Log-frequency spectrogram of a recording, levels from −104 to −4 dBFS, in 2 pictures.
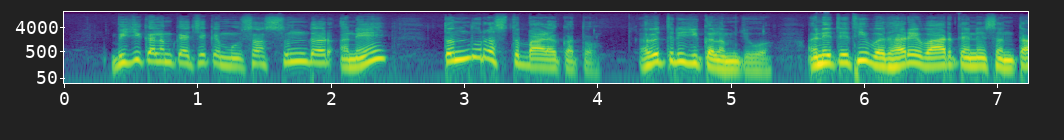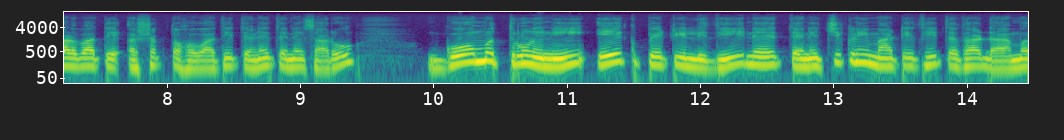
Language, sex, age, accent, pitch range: Gujarati, male, 50-69, native, 115-180 Hz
